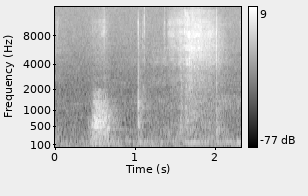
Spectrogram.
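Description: Ballpoint pen drawn along a plastic ruler on brown paper, a faint scratchy rubbing, with a soft knock about half a second in as the ruler is handled.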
